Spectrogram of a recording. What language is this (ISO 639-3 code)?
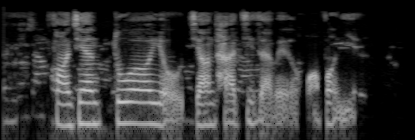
zho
